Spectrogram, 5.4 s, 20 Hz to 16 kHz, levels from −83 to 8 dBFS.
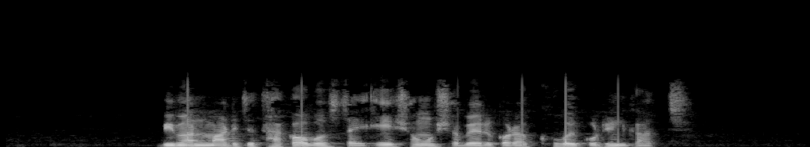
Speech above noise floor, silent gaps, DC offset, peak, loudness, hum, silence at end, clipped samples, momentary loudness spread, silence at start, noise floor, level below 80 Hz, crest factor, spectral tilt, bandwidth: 56 dB; none; under 0.1%; -2 dBFS; -18 LUFS; none; 0.85 s; under 0.1%; 8 LU; 1.1 s; -73 dBFS; -54 dBFS; 18 dB; -7 dB/octave; 7.4 kHz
